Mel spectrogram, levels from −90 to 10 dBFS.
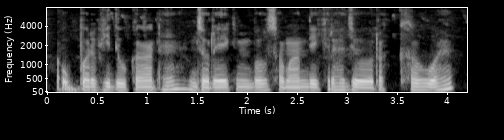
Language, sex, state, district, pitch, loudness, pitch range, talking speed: Hindi, male, Chhattisgarh, Sarguja, 110 Hz, -16 LUFS, 110-120 Hz, 215 wpm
